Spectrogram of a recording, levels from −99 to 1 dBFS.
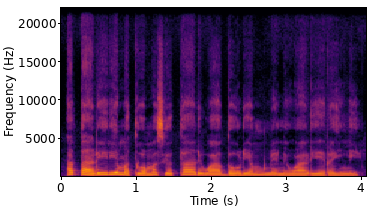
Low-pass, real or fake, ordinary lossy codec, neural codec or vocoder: none; fake; none; codec, 44.1 kHz, 7.8 kbps, Pupu-Codec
